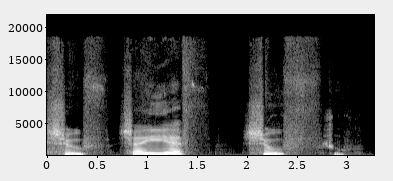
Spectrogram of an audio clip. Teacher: The sound in the middle is morphing. You can hear sh quite clearly at the beginning and f quite clearly at the end, but you can't hear the middle so clear.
